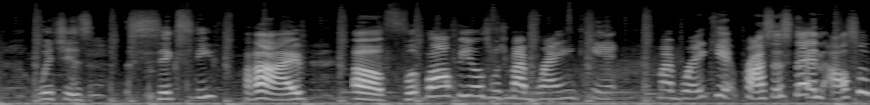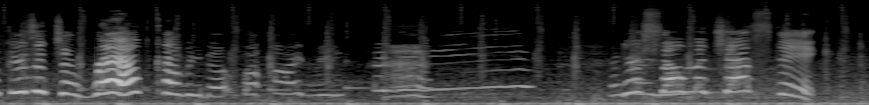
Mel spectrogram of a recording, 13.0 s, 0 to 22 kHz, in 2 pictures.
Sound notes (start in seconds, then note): 9.4 squeals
